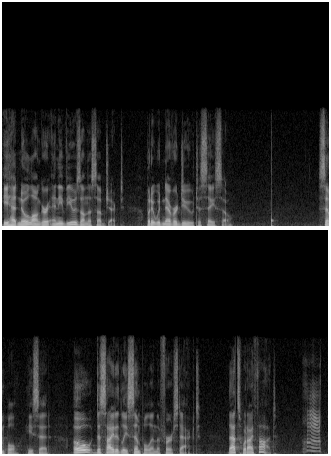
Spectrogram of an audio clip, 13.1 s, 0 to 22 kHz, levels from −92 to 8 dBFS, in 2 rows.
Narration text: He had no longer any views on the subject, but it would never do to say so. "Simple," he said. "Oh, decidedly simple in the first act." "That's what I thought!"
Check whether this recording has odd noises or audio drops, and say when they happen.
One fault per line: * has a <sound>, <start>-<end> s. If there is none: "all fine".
* has a tap, 5.4-5.5 s
* has a breath, 12.5-13.0 s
